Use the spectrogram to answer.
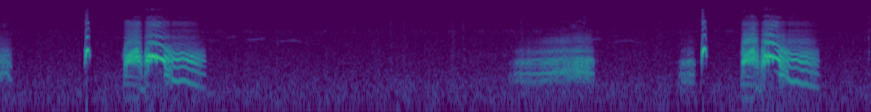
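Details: Chinese francolin giving loud harsh calls that slide downward, each introduced by short sharp notes, with a quieter rasping note between them and silent pauses.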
